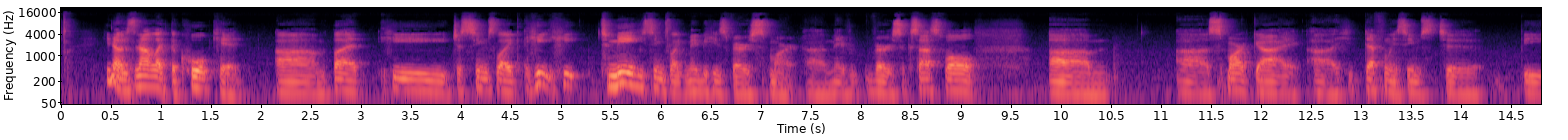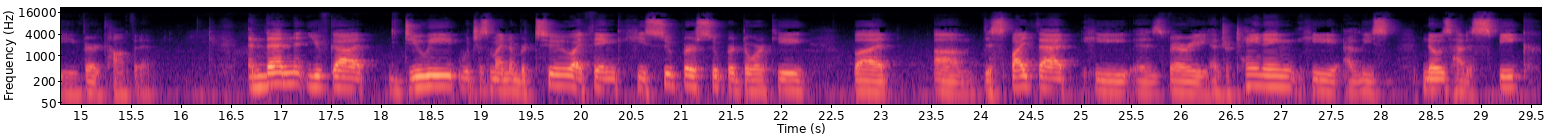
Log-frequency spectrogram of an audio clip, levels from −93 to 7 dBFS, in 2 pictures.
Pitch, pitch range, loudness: 100 Hz, 90-115 Hz, -26 LUFS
